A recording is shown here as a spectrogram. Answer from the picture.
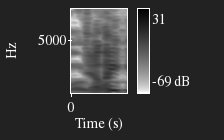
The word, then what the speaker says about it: Delhi: Spell it again. – D-E-L-H-I. – Delilah? – Delhi? – Delhi? – Like New Delhi?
